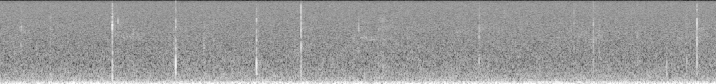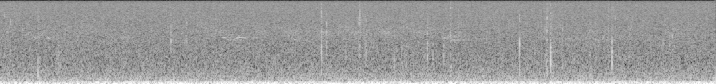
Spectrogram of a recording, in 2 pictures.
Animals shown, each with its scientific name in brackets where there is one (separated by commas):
Ovenbird (Seiurus aurocapilla)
